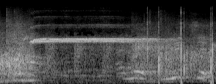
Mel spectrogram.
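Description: A single steady high-pitched electronic buzzer tone lasting about one and a half seconds, heard over crowd chatter and scattered claps in a sports hall. It is the timing signal at the end of the wrestling bout, sounding as the score difference reaches 11 points.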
